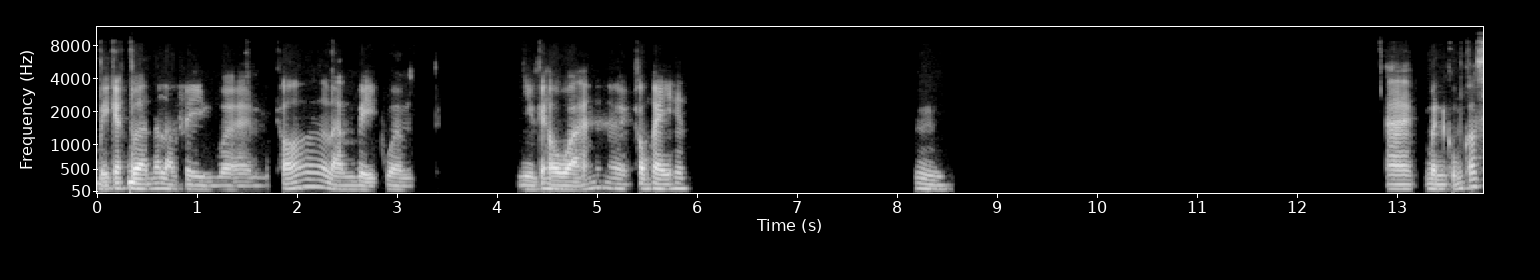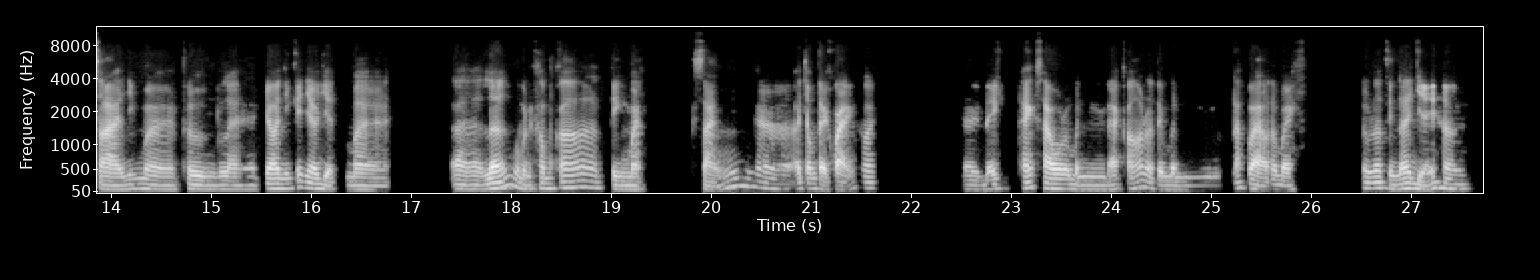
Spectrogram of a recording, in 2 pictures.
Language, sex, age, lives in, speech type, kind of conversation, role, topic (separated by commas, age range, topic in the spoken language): Vietnamese, male, 25-29, Vietnam, conversation, unstructured, none, Làm thế nào để quản lý chi tiêu một cách hiệu quả?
